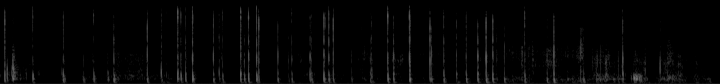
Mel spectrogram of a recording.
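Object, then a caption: Plastic container with lid, filled with coarse salt. Long nails tap the lid of a small translucent plastic deli tub full of coarse salt and scratch along the lid rim and sides. Dozens of quick, dry, bright clicks land in an irregular patter with almost no ring, and a soft scratchy rustle fills the gaps between taps.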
